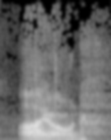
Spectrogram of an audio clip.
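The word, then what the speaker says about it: aion: And then we also have ion, and this is a long O, A-I-O-N, telos, T-E-L-O-S.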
